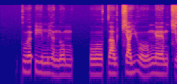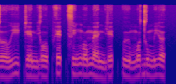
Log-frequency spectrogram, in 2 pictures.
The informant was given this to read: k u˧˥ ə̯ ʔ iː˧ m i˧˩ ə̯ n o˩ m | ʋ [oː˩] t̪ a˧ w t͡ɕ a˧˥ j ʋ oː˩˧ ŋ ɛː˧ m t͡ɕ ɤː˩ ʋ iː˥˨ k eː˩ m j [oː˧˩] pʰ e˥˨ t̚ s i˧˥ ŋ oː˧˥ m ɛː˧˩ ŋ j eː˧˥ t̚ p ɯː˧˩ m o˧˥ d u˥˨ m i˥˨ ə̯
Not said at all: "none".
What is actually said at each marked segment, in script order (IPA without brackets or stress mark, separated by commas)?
oː˩, oː˧˩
